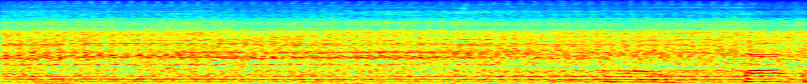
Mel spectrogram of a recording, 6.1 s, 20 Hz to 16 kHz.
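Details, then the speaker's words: 1997 Honda Civic D16 Y7 with a Y8 manifold after an auto-to-manual swap, warming up: steady, even idle with smooth low drone, no misses or hunting; sounds much better, normal idle. "definitely sounds way better this is what she should sound like"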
